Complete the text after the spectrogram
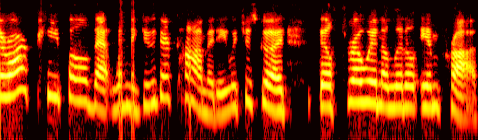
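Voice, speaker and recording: A woman with an American accent speaks in a high pitch with an animated tone. Her intonation is lively. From US Northeast, Bethlehem, Pennsylvania. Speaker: nurse and comedian. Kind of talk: interview. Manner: fast.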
